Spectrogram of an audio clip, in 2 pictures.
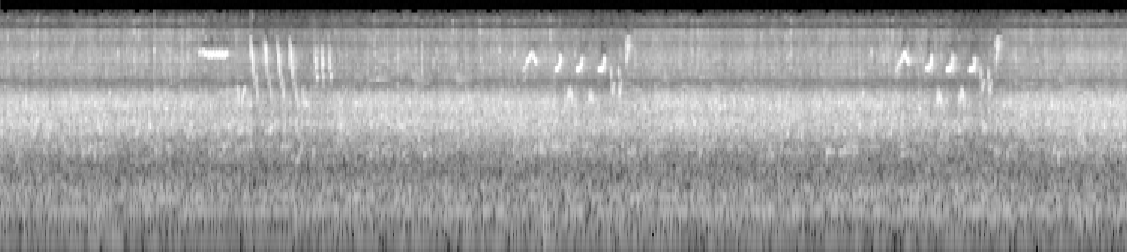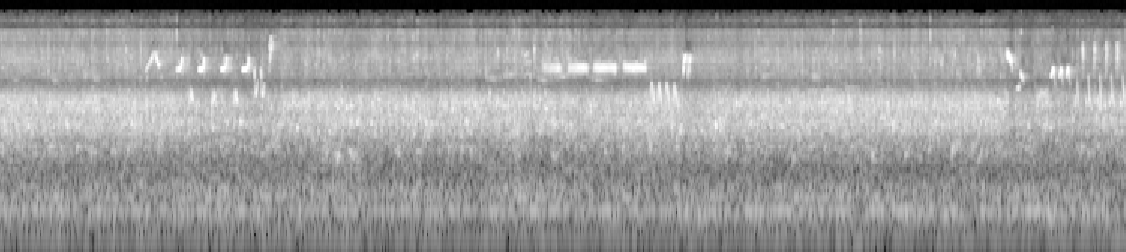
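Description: Birds chirping in short phrases of quick repeated high notes every four to five seconds, over a steady rush of running water.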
